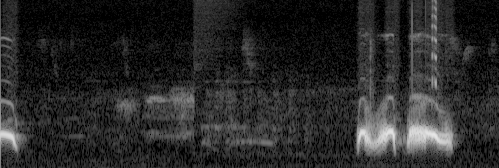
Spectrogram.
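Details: Spotted dove: a clipped coo, then silence, then two rich wavering coos given close together, low and mellow against a quiet background.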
